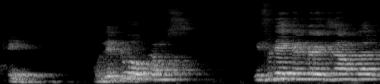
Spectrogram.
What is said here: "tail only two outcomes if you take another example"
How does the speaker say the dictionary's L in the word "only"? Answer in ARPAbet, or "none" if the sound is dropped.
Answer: none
